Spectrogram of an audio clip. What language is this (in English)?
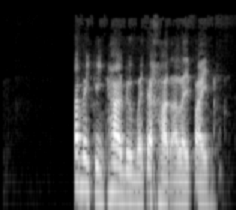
Thai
